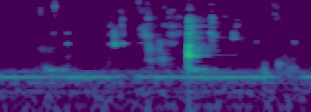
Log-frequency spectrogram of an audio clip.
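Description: Someone drinking water close to the mic, with small wet sips, swallows and mouth sounds scattered over a quiet steady hum, one sharper gulp near the middle.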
